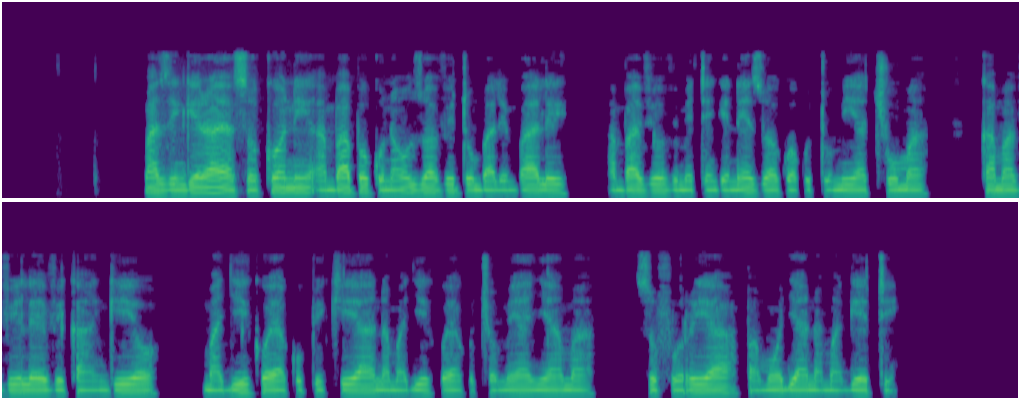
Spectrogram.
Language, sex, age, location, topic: Swahili, male, 25-35, Dar es Salaam, finance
